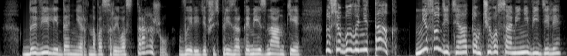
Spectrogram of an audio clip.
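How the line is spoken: Exclamation. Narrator (Russian): воскликнула Беата

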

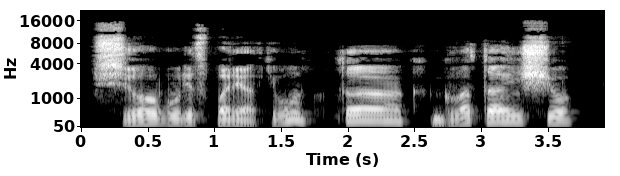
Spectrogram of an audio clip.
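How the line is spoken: Quiet encouragement. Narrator (Russian): подбодрил его Джонни, негромко приговаривая

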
